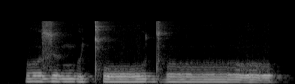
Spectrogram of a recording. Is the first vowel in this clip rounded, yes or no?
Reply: no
